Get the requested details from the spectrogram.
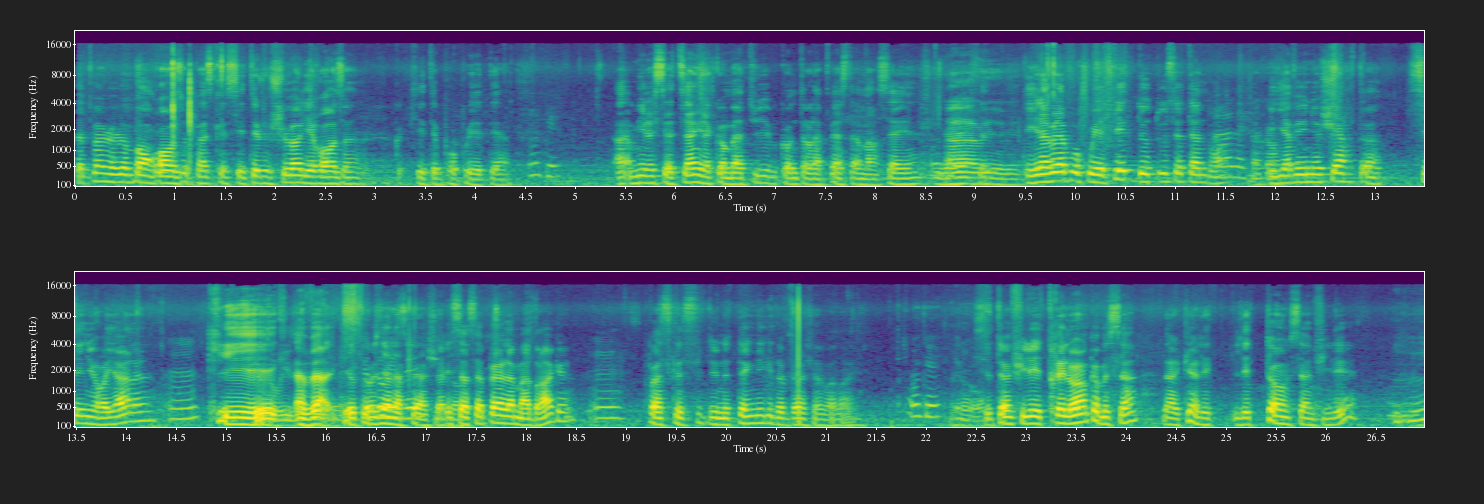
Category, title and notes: Speech > Conversation / Crowd
old man talking with us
